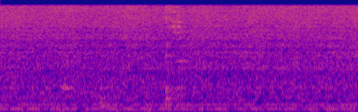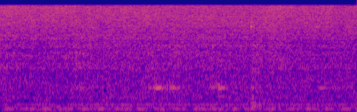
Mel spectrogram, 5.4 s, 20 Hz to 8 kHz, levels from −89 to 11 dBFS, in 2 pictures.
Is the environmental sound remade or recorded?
recorded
